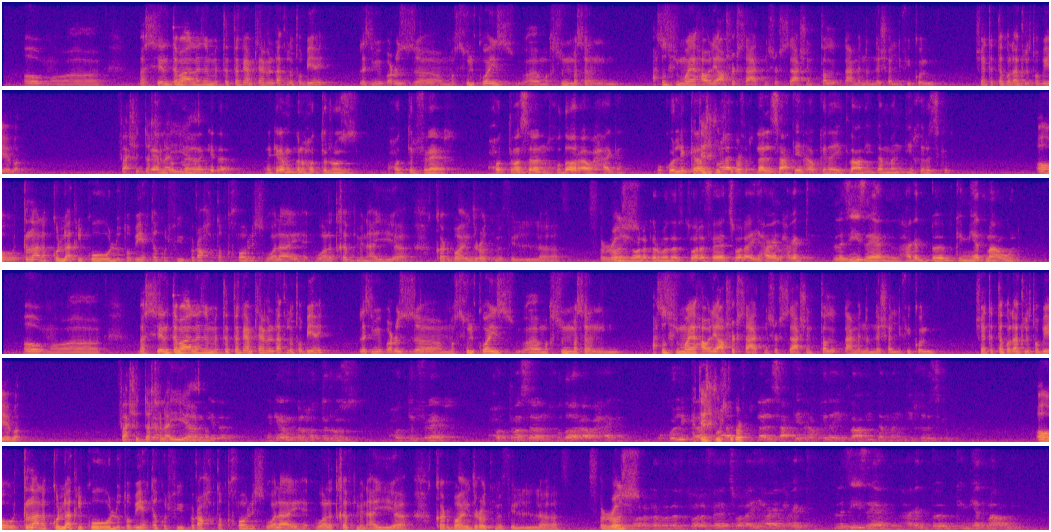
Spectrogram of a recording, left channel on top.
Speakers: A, on the right; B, on the left.
A: اه ما هو- بس انت بقى لازم انت بتاكل بتعمل اكل طبيعي لازم يبقى رز آه، مغسول كويس آه، مغسول مثلا محطوط في الميه حوالي 10 ساعات 12 ساعه عشان تطلع منه النشا اللي فيه كله عشان انت بتاكل
B: مم.
A: اكل طبيعي بقى ما ينفعش تدخل
B: جامد
A: اي
B: والله انا
A: آه،
B: كده انا كده ممكن احط الرز واحط الفراخ واحط مثلا خضار او حاجه وكل الكلام
A: هتشوي
B: ده
A: الخضار
B: في خلال ساعتين او كده يطلع لي دم مندي خلص كده
A: اه وتطلع لك كل اكل كله طبيعي تاكل فيه براحتك خالص ولا ولا تخاف
B: مم.
A: من اي آه، كربوهيدرات في ال- آه، في الرز
B: اي ولا كربوهيدرات ولا فاتس ولا اي حاجه الحاجات لذيذه يعني الحاجات ب- بكميات معقوله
